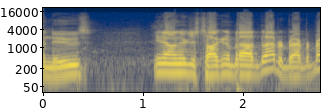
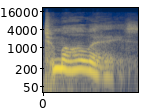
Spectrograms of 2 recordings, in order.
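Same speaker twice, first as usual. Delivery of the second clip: put-on surfer voice, higher and quieter; 5 semitones higher, 6 dB quieter than usual. Imitating how some people say tamales: imitating a surfer dude. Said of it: "say tamales like a fucking surfer dude".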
